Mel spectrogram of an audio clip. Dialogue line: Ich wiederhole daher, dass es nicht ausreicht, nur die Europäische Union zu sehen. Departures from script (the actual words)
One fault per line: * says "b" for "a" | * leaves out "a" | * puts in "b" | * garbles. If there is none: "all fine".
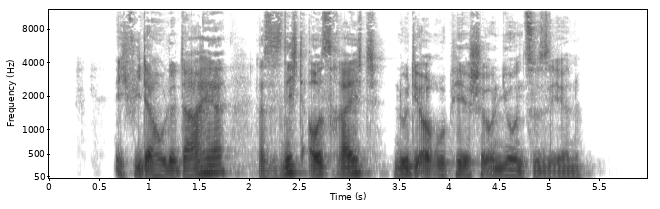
all fine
